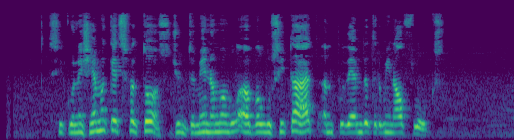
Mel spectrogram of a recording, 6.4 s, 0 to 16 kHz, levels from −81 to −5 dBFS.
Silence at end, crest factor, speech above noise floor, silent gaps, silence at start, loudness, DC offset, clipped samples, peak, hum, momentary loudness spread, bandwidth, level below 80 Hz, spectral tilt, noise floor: 0.9 s; 20 dB; 35 dB; none; 0.65 s; -25 LUFS; under 0.1%; under 0.1%; -6 dBFS; none; 11 LU; 11.5 kHz; -76 dBFS; -4 dB/octave; -60 dBFS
